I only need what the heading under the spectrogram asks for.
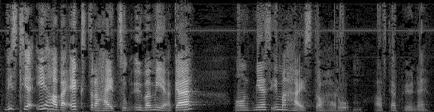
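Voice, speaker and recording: A woman with an Austrian accent, preaching a parable on stage before an audience, often dropping to a hushed, quiet voice. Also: mid-range voice, animated, moderate pace. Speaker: stage speaker.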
